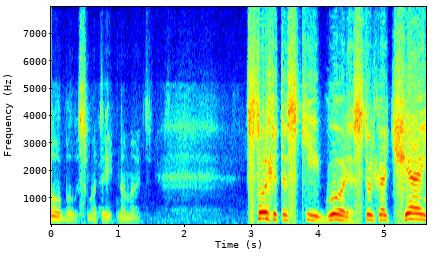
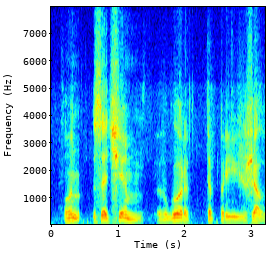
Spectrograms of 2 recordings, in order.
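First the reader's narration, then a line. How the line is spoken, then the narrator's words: Plain. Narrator (Russian): спросил начальник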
